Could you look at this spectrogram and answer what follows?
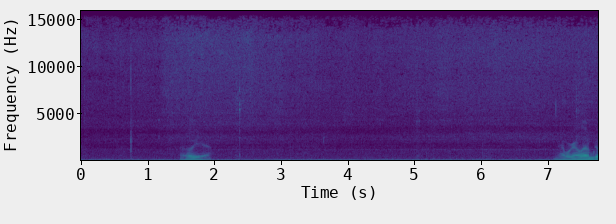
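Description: Beef fajitas sizzle on a Kamado Joe grill, a steady broadband hiss running throughout with a faint clatter as the meat is flipped, while someone speaks briefly at the start and near the end.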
